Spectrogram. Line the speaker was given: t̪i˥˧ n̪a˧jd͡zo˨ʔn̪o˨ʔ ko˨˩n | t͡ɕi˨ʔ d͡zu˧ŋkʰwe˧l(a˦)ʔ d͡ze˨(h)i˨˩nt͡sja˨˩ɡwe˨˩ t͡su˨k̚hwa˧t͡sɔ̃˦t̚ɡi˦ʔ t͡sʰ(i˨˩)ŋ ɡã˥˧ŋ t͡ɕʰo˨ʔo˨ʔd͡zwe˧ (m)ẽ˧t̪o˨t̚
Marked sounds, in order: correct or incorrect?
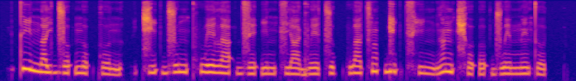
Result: incorrect: a˨, incorrect: ʔ, correct, correct

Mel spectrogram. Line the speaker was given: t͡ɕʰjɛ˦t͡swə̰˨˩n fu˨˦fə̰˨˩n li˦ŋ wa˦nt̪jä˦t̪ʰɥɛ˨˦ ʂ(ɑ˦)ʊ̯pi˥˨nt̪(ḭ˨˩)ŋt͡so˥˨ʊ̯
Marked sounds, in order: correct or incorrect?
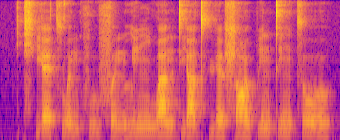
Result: incorrect: ɑ˨˦, incorrect: i˦

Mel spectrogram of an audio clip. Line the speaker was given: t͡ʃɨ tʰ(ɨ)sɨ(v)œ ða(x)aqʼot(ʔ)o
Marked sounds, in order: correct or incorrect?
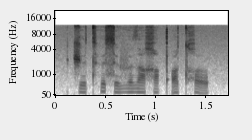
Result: correct, correct, incorrect: χ, incorrect: χ

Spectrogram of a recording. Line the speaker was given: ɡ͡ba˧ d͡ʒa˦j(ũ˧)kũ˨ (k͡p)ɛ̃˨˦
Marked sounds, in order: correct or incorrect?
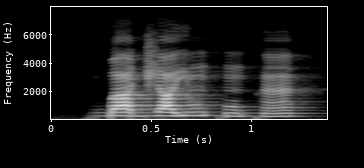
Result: incorrect: ũ˦˨, incorrect: k

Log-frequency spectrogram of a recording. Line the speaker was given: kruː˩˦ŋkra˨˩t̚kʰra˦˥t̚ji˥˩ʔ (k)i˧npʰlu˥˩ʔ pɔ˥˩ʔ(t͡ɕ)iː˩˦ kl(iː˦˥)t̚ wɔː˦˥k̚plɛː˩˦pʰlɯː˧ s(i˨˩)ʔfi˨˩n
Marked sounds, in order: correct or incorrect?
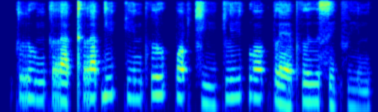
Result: correct, correct, correct, correct

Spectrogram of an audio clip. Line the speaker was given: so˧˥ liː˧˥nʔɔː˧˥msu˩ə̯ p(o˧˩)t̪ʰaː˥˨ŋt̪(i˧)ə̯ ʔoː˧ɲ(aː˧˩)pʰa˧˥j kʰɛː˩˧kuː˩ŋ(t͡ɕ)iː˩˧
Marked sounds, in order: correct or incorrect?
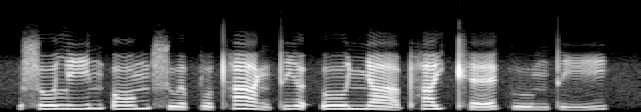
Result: correct, correct, correct, incorrect: t̪

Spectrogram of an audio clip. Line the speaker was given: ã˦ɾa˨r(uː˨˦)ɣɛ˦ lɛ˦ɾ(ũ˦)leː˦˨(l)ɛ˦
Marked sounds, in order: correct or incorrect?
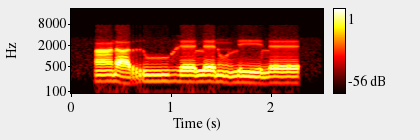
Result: incorrect: uː˦, incorrect: ũ˨, correct

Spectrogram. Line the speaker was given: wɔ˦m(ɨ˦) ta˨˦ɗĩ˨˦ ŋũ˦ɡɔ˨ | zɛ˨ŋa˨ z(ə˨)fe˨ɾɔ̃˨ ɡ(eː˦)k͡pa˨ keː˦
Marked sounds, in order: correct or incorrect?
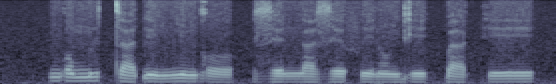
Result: correct, incorrect: ɛ˨, incorrect: eː˨˦

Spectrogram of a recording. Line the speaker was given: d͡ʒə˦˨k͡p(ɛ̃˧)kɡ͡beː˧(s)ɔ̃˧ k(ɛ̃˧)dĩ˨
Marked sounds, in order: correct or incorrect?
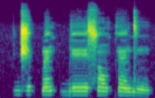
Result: correct, correct, correct

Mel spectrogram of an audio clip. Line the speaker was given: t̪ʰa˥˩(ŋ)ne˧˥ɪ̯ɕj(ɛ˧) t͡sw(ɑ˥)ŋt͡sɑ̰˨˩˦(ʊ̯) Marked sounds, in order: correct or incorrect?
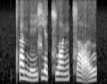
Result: incorrect: none, correct, incorrect: ɑ˧˥, correct

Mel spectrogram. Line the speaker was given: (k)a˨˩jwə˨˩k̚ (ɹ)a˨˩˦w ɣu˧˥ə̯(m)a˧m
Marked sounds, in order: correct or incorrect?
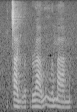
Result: incorrect: c, correct, correct

